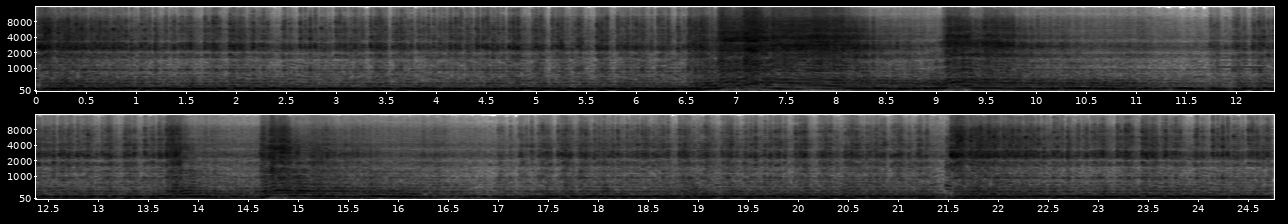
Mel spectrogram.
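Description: A car engine idling with a steady low note. It is revved several times: about a third of the way in, again shortly after, and around the middle, its pitch sweeping up and back down each time.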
